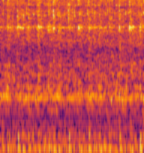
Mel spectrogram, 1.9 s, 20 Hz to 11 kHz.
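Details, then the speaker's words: Tractor Supply mini bike with Predator 212 single-cylinder after it would not start despite spark, fuel and air: even quick idle with steady firing and no misses once the non-venting gas cap was opened. "The gas cap is not venting right. I opened the gas cap, it [ __ ] starts."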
